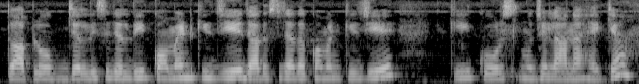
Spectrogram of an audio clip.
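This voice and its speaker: A woman teaching phonics in a slow, patient way, stopping to sound out single letters. Her voice is mellow and soft-edged. The recording is dull and muffled. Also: medium pitch. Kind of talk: explaining a phonics lesson to parents.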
